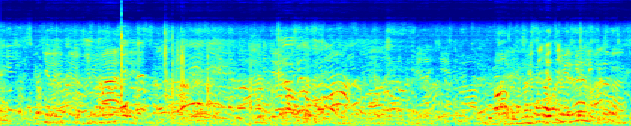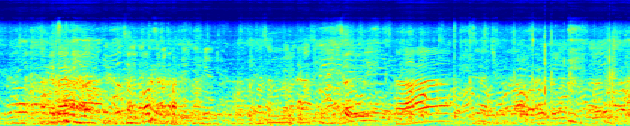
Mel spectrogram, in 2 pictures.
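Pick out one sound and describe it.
A group of young people chatter and laugh nearby.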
